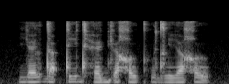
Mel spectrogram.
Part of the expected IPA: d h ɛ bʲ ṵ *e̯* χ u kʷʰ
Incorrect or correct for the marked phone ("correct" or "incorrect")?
incorrect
